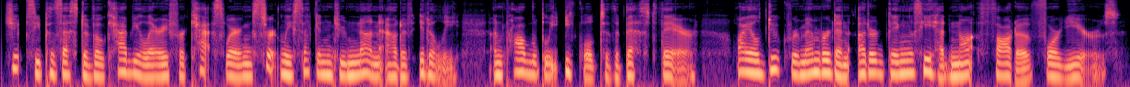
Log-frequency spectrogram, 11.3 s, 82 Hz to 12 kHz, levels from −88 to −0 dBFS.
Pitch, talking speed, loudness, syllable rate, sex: 165 Hz, 180 wpm, -19 LUFS, 5.6 syllables/s, female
